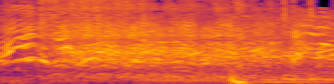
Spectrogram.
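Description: A group of young women squealing and laughing excitedly over one another. Music with a deep thumping beat comes in about one and a half seconds in.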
